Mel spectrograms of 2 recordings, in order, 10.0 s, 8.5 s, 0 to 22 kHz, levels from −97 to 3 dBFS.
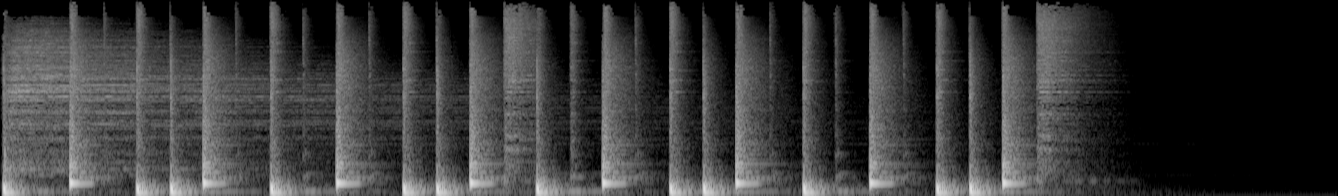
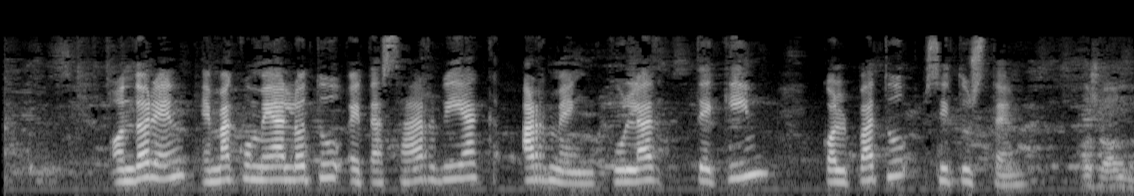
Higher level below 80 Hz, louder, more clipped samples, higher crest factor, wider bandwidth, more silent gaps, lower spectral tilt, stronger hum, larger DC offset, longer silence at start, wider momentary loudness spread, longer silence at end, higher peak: first, -30 dBFS vs -70 dBFS; second, -26 LUFS vs -23 LUFS; neither; about the same, 20 dB vs 22 dB; first, over 20 kHz vs 11.5 kHz; neither; first, -5.5 dB/octave vs -3 dB/octave; neither; neither; about the same, 0 s vs 0.05 s; about the same, 15 LU vs 13 LU; first, 2 s vs 0 s; about the same, -4 dBFS vs -2 dBFS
